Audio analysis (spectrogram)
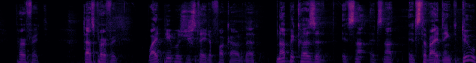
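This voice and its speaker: A somewhat breathy male voice at a medium pitch, fairly quick in pace, with lively intonation. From Scandinavia. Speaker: podcast co-host. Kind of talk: casual chat.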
